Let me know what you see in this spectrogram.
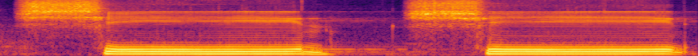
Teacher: জিহ্বার মধ্যখান তার বরাবর উপরে তালুর সঙ্গে লাগিয়ে জিম শিন ইয়া উচ্চারিত হয়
